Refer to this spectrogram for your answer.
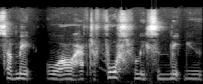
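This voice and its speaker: A woman uses a put-on character voice, growling at a fairly low pitch and a fairly quick pace in a monotone, flat way. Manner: menacing, commanding.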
